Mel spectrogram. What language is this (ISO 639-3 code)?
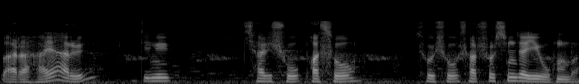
brx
